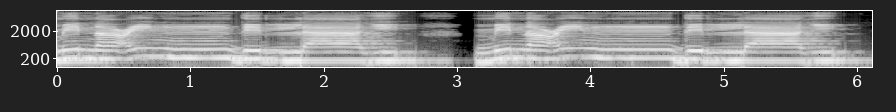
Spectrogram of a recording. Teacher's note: لفظ اللہ کے لام کو باریک ادا کیا جائے گا کیونکہ اس سے پہلے زیر ہے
